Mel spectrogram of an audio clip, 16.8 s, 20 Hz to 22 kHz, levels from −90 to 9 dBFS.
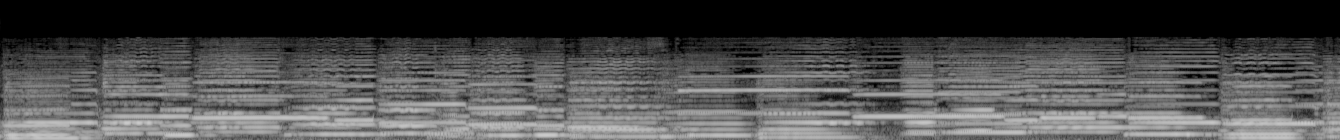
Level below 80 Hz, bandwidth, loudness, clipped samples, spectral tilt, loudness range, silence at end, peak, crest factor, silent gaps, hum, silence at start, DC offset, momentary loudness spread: -40 dBFS; 7.4 kHz; -18 LUFS; under 0.1%; -7.5 dB/octave; 2 LU; 0 s; -4 dBFS; 12 dB; none; none; 0 s; under 0.1%; 4 LU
